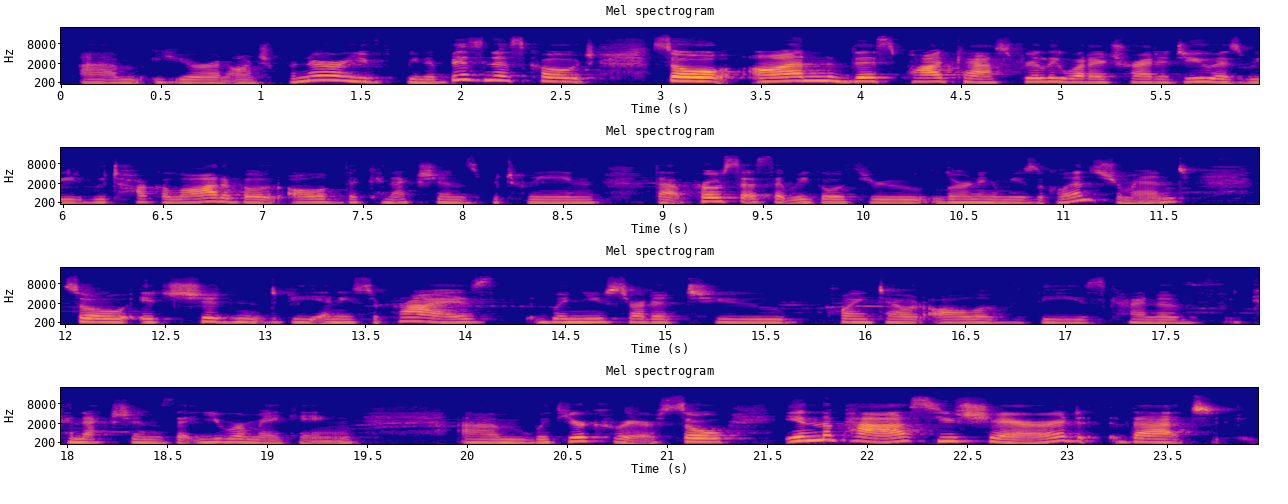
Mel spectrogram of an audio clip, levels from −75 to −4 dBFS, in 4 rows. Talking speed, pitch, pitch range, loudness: 185 wpm, 190 Hz, 180-220 Hz, -28 LUFS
